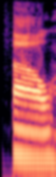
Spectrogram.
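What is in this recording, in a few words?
"aau", Cantonese, mid tone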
